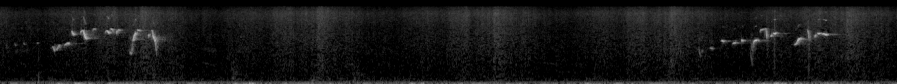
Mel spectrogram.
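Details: Willie Wagtail from a collection of Australian bird calls; two short bursts of sharp, high chattering notes rising and falling, one near the start and another near the end, over faint background noise and low hum.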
